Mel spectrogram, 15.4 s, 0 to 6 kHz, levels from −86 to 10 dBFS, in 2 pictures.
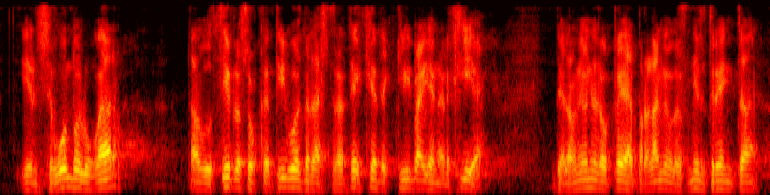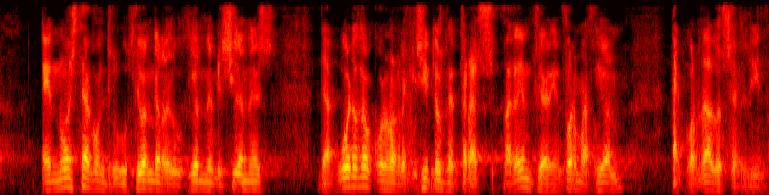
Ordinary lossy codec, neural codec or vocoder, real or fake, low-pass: none; codec, 24 kHz, 3 kbps, HILCodec; fake; 5.4 kHz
